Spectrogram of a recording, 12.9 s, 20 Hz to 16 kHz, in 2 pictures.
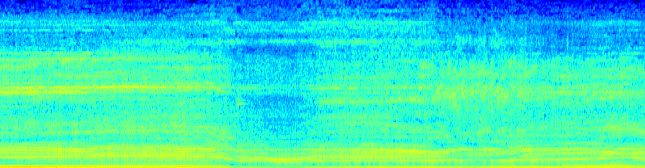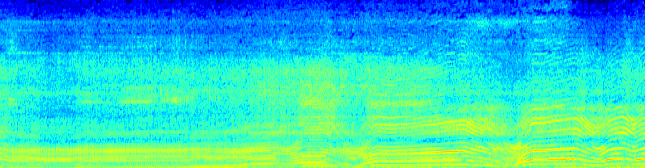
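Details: Duratrax Street Force 2-speed nitro RC car with cleaned fuel tanks and reworked exhaust, throttle servo locked and horn removed, roto-started: a high buzzing note dips and climbs smoothly with throttle, with no misfire or stumble, running clean and healthy.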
